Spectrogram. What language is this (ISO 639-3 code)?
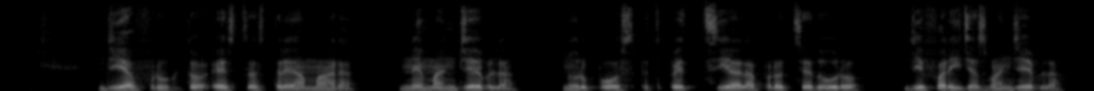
epo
